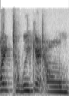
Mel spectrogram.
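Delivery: clenched-jaw speech through gritted teeth. Acting out a parent gripping a kid's arm: imitating talking through gritted teeth. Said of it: "you're talking through gritted teeth".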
